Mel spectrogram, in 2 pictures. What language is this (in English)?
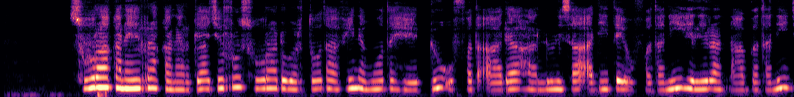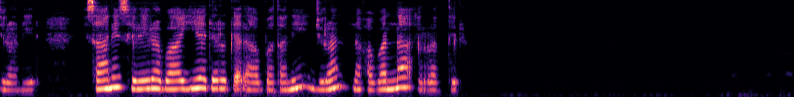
Oromo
